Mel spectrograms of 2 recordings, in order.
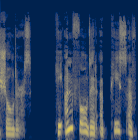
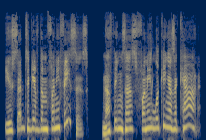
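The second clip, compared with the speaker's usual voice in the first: high-pitched, proudly declaring bird voice; proud announcement; 11 semitones higher than usual. A narrator's reading. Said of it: "she proudly announced".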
